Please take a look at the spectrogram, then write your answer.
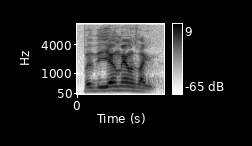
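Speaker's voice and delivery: ordinary delivery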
